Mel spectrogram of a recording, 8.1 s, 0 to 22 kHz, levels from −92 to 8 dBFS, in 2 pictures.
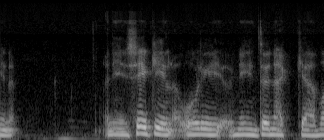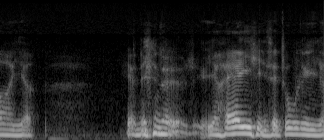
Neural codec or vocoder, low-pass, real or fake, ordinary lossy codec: none; 19.8 kHz; real; Opus, 24 kbps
